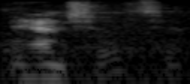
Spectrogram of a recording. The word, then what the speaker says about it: Anschutz: JD was a founding team member and EVP of Network Live, the multi-distribution platform created by AOL, SiriusXM, and Anschutz, did I pronounce that right? Anschutz, yeah.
